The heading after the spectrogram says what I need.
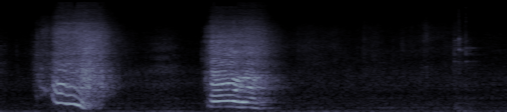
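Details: Person sneezing while cooking: two forceful sneezes a second or so apart, each preceded by a sharp indrawn breath, in a quiet room.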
